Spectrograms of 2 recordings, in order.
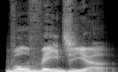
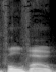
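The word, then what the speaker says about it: Volvagia: Because the word vulva, I mean, V-O-L, so it's vulvo, but like, come on.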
